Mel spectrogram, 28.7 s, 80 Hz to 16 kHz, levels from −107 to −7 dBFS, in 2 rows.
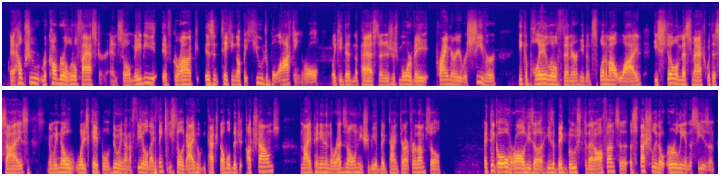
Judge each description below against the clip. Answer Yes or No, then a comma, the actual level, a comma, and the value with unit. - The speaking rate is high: Yes, fast, 230 wpm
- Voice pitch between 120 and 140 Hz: Yes, low, 135 Hz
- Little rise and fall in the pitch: No, average, 3.0 semitones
